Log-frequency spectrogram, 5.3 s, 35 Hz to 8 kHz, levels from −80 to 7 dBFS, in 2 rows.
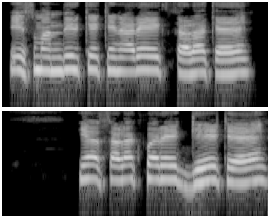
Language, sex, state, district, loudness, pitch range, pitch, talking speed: Hindi, male, Bihar, Saran, -13 LUFS, 210-240 Hz, 230 Hz, 145 wpm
